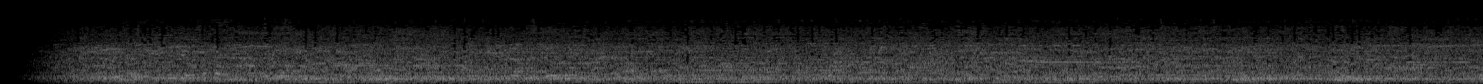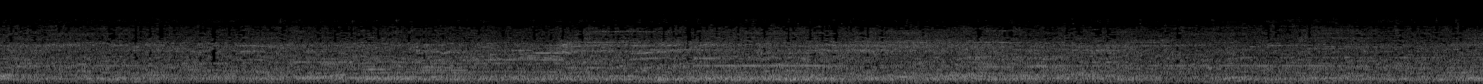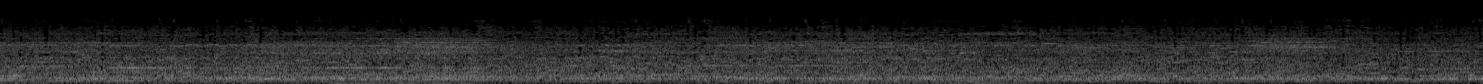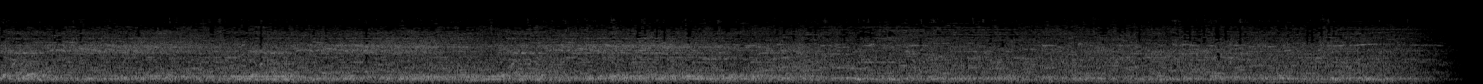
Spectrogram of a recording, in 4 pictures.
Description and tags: This is a 4 mic recording taken inside a pachinko parlor in Akasaka, Tokyo. There are so many loud machines and the background music is so loud that you can hardly make out individual sounds and the entire space is just a wash of noise. If you listen closely to this one you can hear some of the individual balls dropping. (When you play pachinko, you win metal balls which can be exchanged for cash later.)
